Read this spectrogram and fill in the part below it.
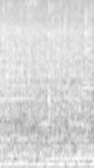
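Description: Carrot and green pepper sizzling in a frying pan beside cabbage over medium-high heat, a steady close hiss and crackle like light rain, even and continuous.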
